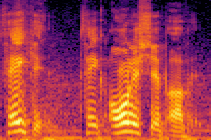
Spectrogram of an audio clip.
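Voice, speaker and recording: A man's voice: high-pitched, big pitch swings, normal speed, darkish tone. A middle-aged man answering an audience question in a mosque hall, earnest and advising, often repeating phrases for emphasis. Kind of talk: community Q&A talk.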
